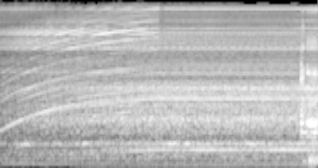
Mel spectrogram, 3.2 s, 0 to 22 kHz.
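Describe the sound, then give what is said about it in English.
Mechanical hard drive in a 2005-era PowerBook laptop spinning up, a faint whine that climbs steadily in pitch and then holds as a thin, steady musical tone, with a small click near the end. “like my 2005 era PowerBook would sound kind of like this”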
